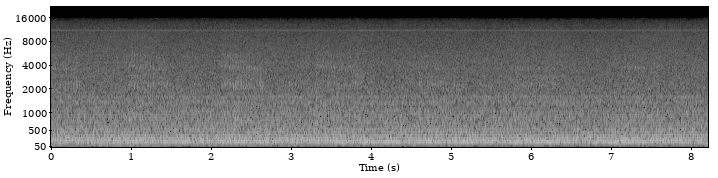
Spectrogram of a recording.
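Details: Dillard, a 15-and-a-half-year-old house cat being massaged on January 31, 2018, holds a constant deep purr, a smooth low rumble with faint breathy texture and no other sounds.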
